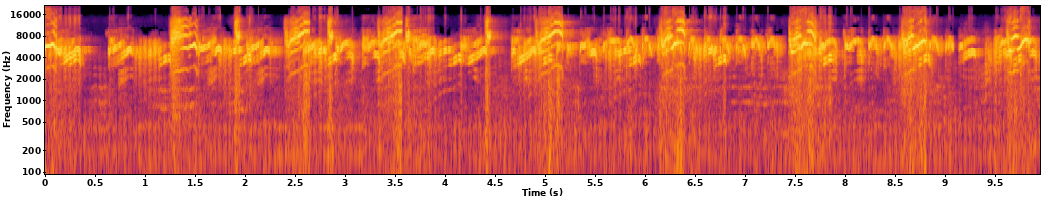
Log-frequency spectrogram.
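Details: Sogon ontong bird sound meant as a trapping lure: a long run of high, scratchy twittering phrases, each a second or two long with brief dips, and sharp clicky notes mixed in.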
